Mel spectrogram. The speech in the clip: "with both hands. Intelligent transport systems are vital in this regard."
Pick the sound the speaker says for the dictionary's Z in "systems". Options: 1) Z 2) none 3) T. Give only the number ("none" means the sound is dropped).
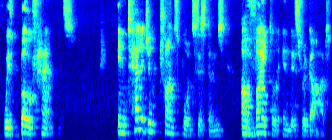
1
